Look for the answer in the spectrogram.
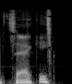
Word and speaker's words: Psaki: So we have Pepe Longstocking, who I believe her name is pronounced. What is her name? Psaki? Jen Psaki? – Jen Psaki.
